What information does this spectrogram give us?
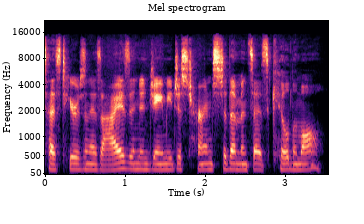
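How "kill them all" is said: quiet cold rage. Retold or imitated. Jamie quietly orders his men, with a hint of restrained fury. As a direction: hold the rage under a quiet voice. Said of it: "He's very calm, but you can fucking see the rage".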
